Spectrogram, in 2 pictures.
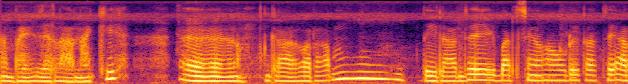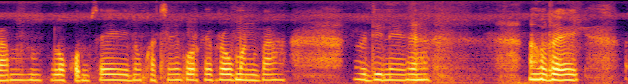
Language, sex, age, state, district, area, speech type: Bodo, female, 60+, Assam, Kokrajhar, urban, spontaneous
